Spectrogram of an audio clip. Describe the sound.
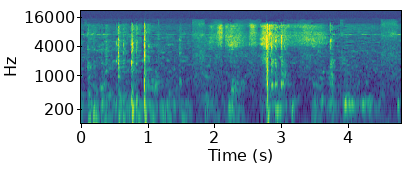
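Computer keyboard typing as someone retypes a question, quiet irregular key clicks arriving in short bursts with brief pauses between them.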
